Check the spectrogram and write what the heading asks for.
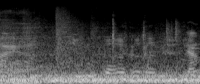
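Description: Loud low rumble of an airliner cabin while the plane shakes, with voices over it.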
